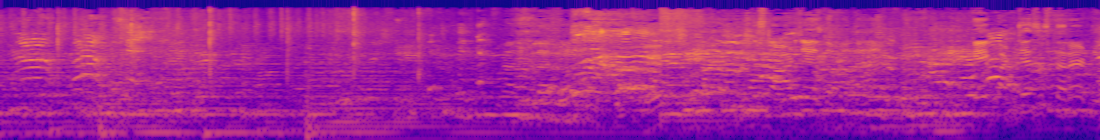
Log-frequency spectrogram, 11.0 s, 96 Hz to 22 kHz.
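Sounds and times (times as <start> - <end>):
party music with heavy bass: 0.0 - 4.7
children squealing excitedly: 5.7 - 8.0.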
